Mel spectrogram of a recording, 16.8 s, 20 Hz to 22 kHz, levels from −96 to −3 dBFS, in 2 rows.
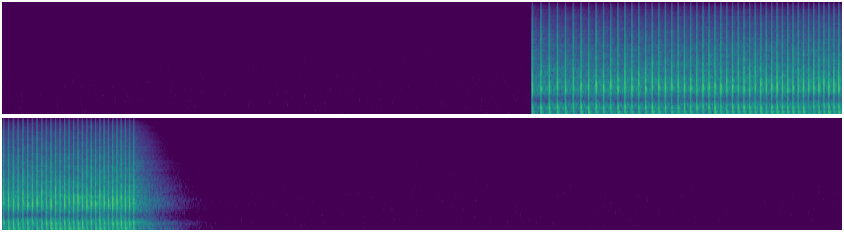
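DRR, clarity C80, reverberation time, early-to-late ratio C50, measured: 10.5 dB, 16.5 dB, 0.80 s, 14.0 dB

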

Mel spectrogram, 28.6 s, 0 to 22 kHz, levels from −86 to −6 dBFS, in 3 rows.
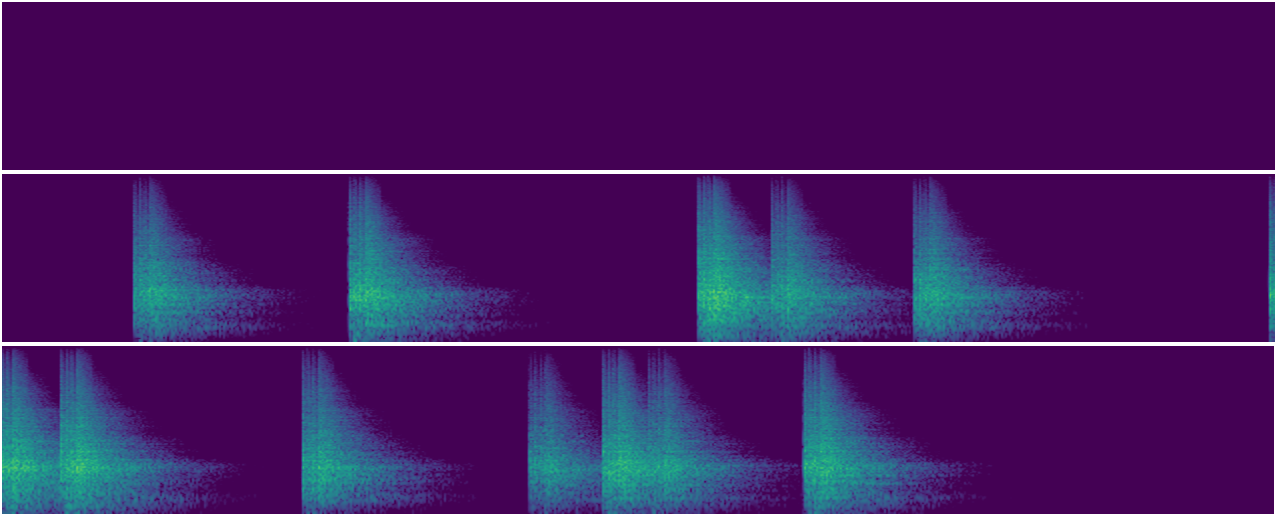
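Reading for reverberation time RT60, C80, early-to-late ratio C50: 1.4 s, 4.5 dB, 2.0 dB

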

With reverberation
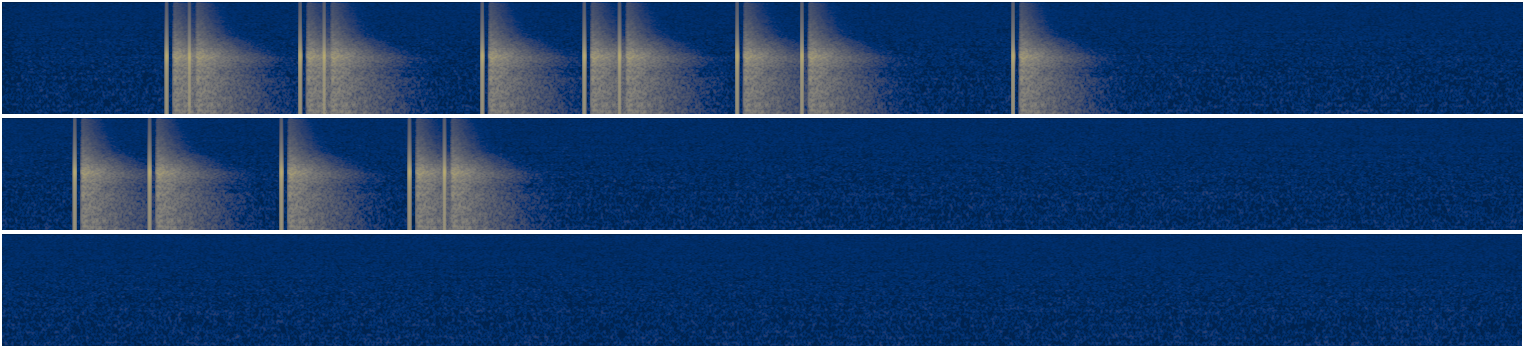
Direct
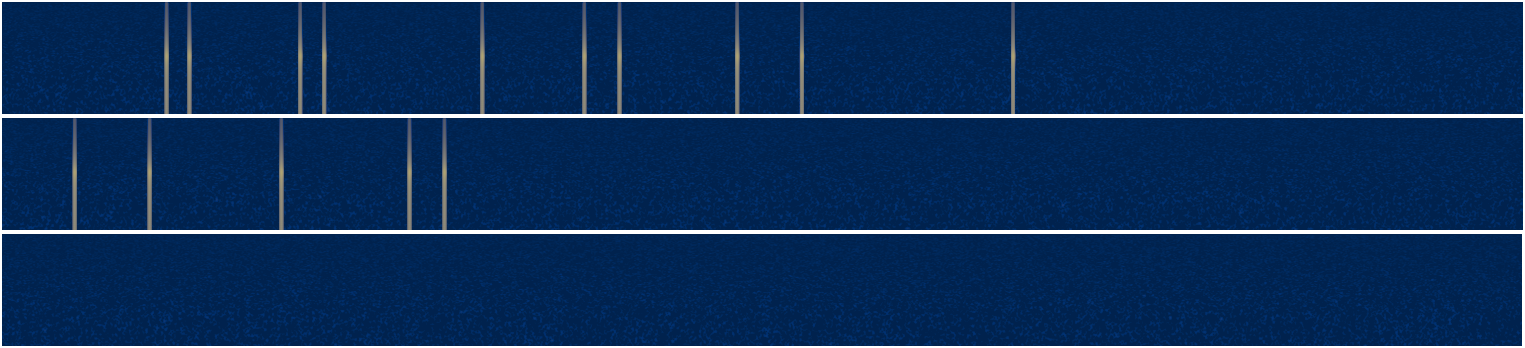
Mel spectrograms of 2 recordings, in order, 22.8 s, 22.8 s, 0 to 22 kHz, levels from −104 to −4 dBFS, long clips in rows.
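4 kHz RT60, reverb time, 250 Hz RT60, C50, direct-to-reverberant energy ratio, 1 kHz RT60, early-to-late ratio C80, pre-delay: 0.45 s, 0.60 s, 0.65 s, 4.5 dB, 2.5 dB, 0.60 s, 8.0 dB, 37 ms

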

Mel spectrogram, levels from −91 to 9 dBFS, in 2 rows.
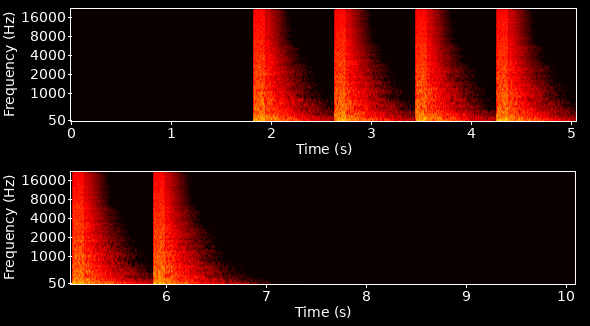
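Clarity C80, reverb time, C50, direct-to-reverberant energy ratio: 9.5 dB, 0.85 s, 6.5 dB, 5.0 dB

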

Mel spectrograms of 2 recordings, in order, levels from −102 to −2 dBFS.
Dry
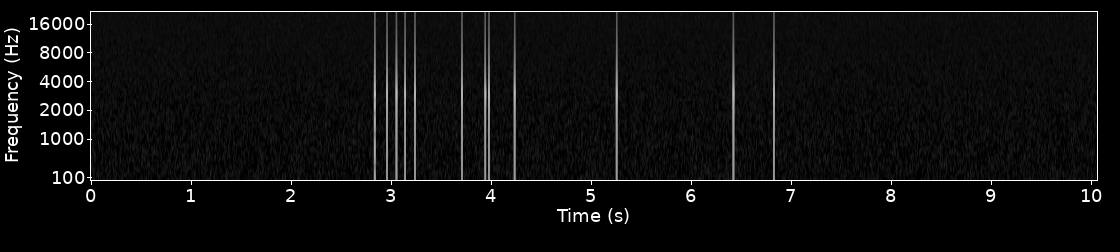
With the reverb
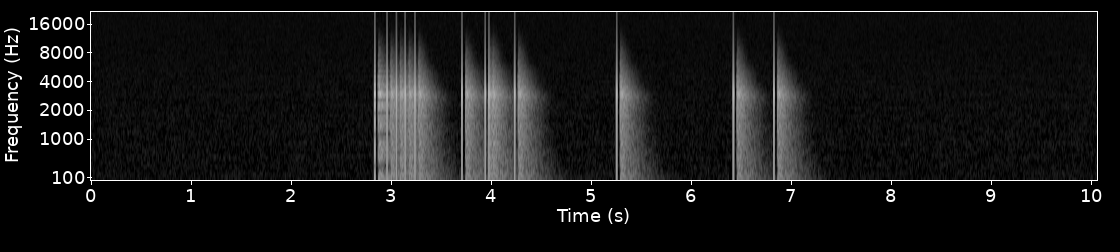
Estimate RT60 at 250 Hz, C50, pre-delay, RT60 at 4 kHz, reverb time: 0.65 s, 6.0 dB, 37 ms, 0.30 s, 0.50 s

